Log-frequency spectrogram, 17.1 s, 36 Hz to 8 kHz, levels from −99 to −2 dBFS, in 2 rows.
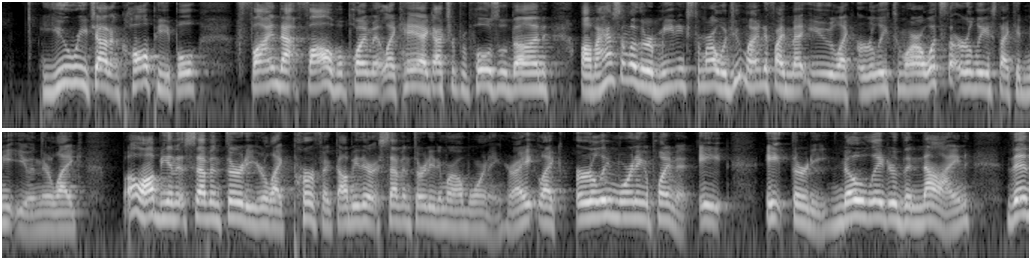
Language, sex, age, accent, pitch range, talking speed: English, male, 30-49, American, 170-215 Hz, 250 wpm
